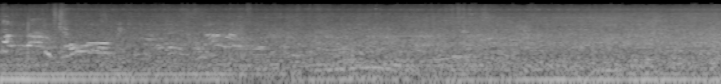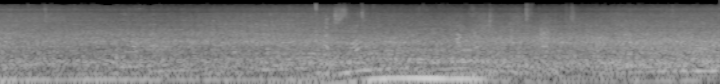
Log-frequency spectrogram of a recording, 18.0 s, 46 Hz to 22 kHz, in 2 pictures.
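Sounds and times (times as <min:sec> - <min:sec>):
cars driving past slowly: 0:00.0 - 0:18.0.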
